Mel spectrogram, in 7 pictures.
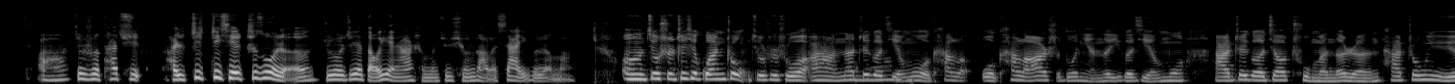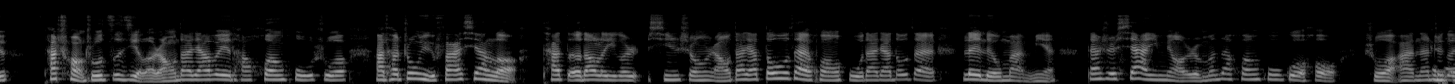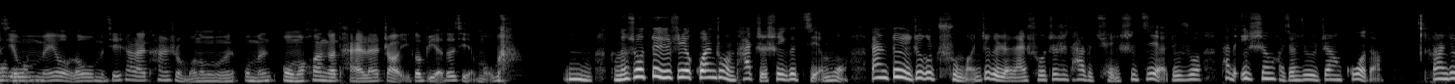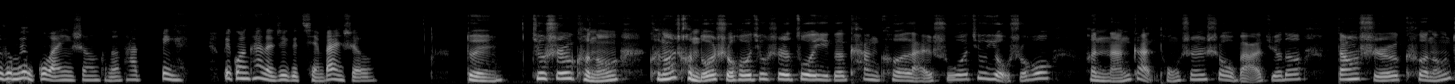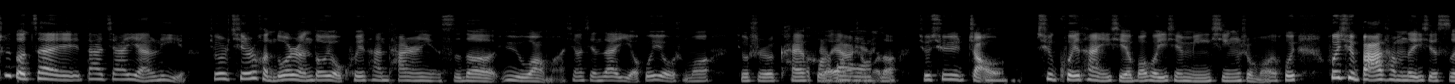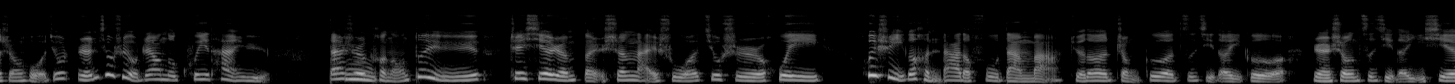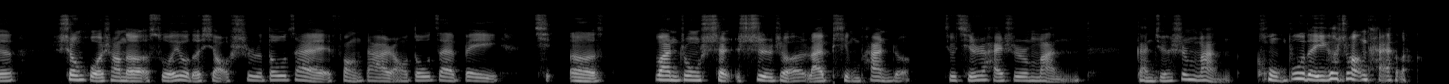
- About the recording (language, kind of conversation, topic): Chinese, podcast, 你最喜欢的一部电影是哪一部？
- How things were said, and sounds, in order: laughing while speaking: "吧"; other background noise; laughing while speaking: "被"; tapping; laughing while speaking: "一个状态了"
